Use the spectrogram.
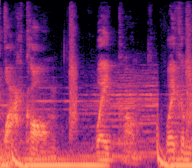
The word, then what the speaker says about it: Wacom: versus wacom and i believe the correct pronunciation is whack on because that's what everyone says i watch youtube though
